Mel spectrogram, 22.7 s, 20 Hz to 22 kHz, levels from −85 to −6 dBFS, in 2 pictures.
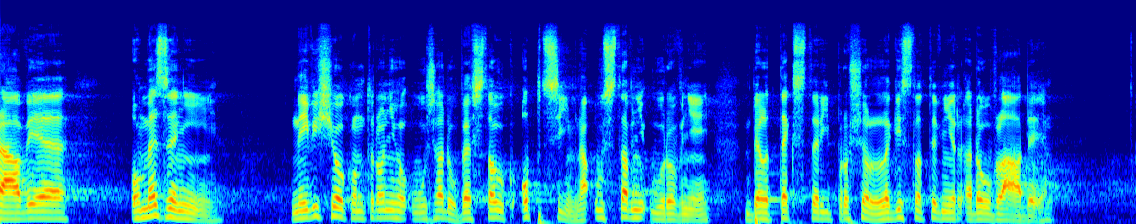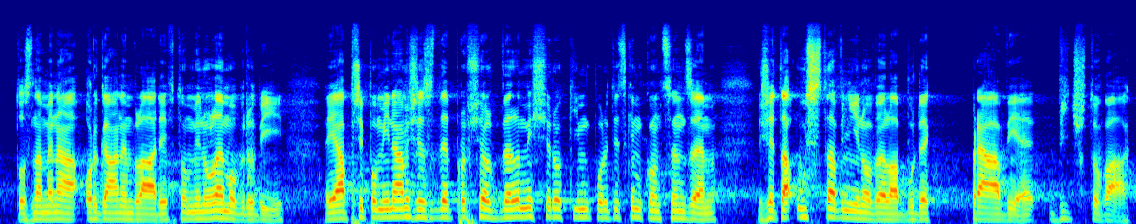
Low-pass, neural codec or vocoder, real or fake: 14.4 kHz; vocoder, 44.1 kHz, 128 mel bands, Pupu-Vocoder; fake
